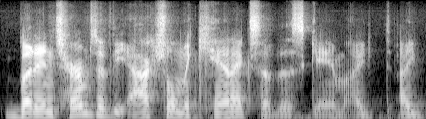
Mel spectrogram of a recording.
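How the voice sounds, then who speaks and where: A man on a podcast panel chatting casually, explaining his view with frequent pauses. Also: medium pitch, big pitch swings, a bit bright, slightly rough. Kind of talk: casual chat about gaming.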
